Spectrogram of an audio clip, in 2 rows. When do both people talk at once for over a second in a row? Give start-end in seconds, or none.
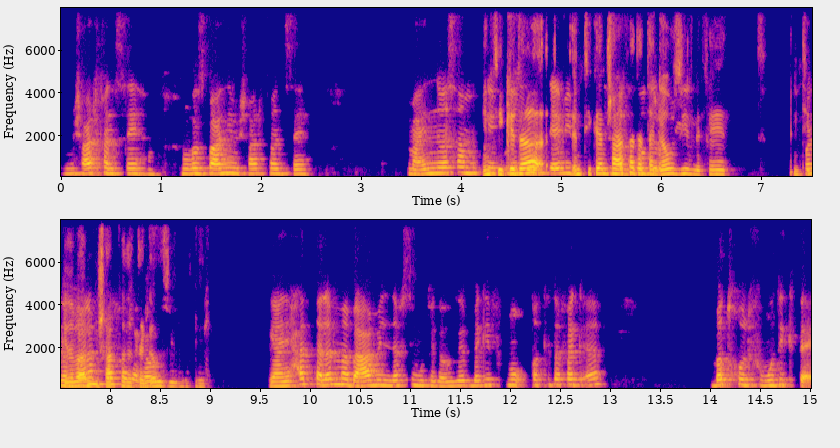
4.2-6.3, 7.4-8.6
